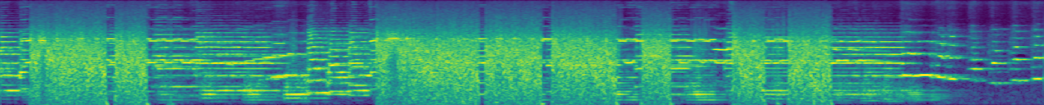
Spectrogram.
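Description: A small wind band of flute, clarinet, trumpets, alto saxophone and tuba playing a march together, sight-reading it. Three long hissing washes of noise lie over the music, and the playing thins out for a moment near the end.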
